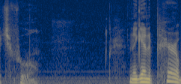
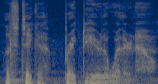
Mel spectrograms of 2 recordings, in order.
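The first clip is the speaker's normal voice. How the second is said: whispering; 4 semitones lower, 9 dB quieter than usual. Real, not acted. Quiet handoff to break.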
